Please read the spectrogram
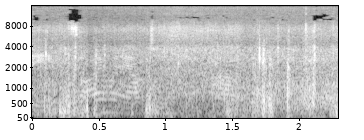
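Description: Wind buffeting the camera microphone, with indistinct talking underneath.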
